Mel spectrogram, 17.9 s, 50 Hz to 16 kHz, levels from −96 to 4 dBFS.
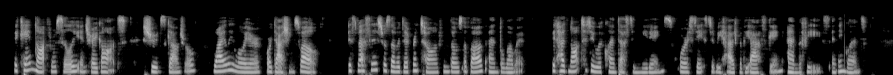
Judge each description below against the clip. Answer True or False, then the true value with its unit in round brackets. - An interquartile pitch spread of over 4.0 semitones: False (3.4 semitones)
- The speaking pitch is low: False (225 Hz)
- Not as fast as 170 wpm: True (160 wpm)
